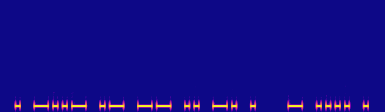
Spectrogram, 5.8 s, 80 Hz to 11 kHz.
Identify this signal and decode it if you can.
Morse code, heard as a keyed tone, about 17 wpm, 700 Hz. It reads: EXAMINE THE
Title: Sentences from Top 1600 Words 17wpm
